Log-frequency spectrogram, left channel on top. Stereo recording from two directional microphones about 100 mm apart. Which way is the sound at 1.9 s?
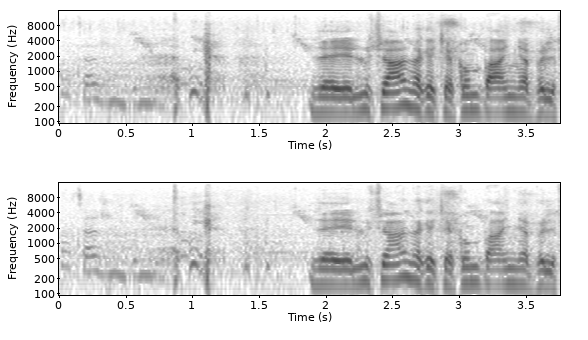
60° left (ahead or behind).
